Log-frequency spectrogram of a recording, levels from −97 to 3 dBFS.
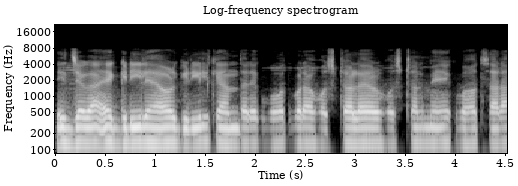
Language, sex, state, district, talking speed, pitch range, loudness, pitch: Hindi, male, Bihar, Muzaffarpur, 265 wpm, 125-130 Hz, -14 LUFS, 130 Hz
